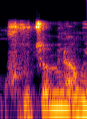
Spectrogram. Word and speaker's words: 구두점: 한자로는 구독점이라고 쓰고, 근데 저도 이게 읽을 독자라고 생각을 하고, 구독점이라고 쓰고 구두점이라고 읽나 이렇게 생각을 했는데, 요 읽을 독자를 한번 자전에서 찾아봤어요. 그랬더니 두 자로도 읽더라고요. 그러니까 그 읽을 독자로도 읽지만 두자로도 읽는다라는 얘기죠. 그러니까 구두점이 맞는 거죠. 예. 이 단어에서 구두점이 맞습니다. 발음이. 그래서 구두점이라고 이제 발음은 우리가 하고 있죠.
